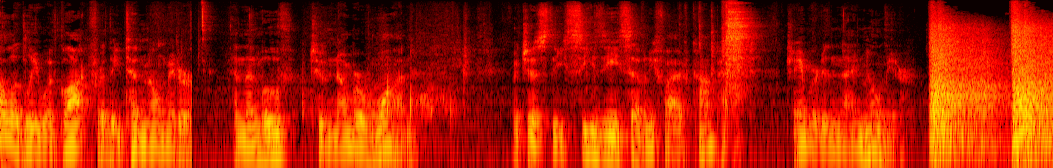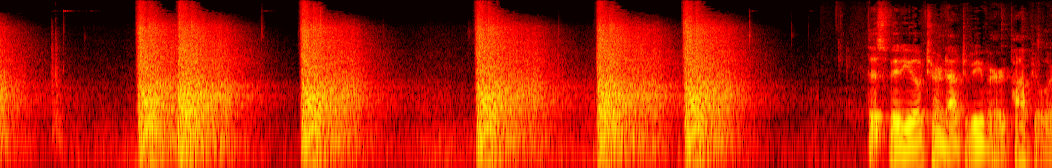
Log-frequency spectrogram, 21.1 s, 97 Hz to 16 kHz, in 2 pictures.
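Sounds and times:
pistol shots echoing indoors: 9.3 - 11.0, 11.8 - 18.4.

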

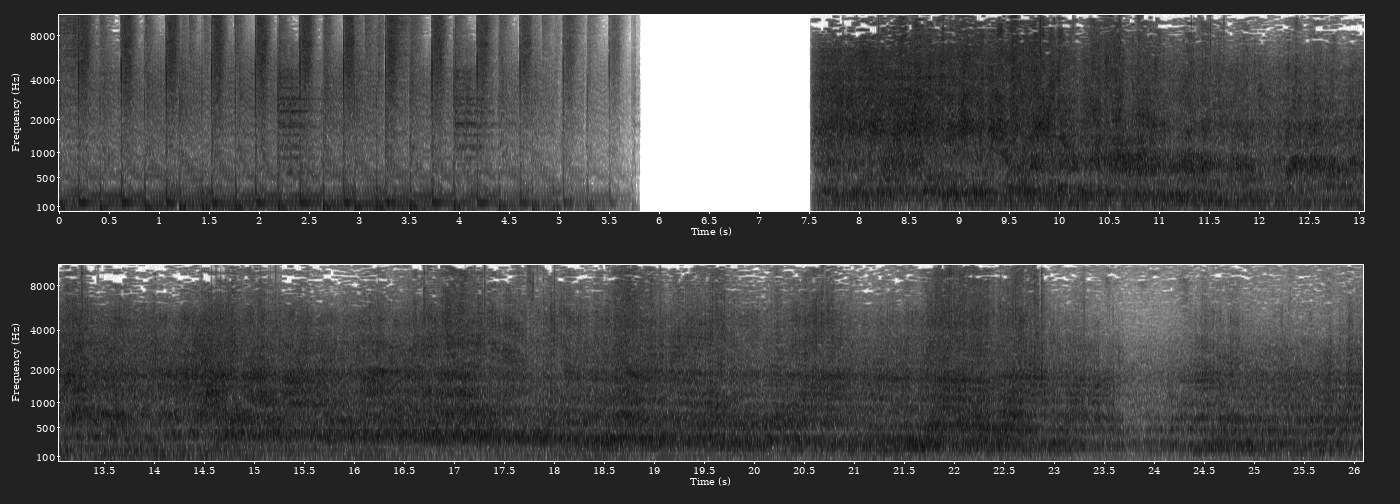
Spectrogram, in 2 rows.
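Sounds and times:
fighter jet engines overhead: 0.0 - 5.4, 7.6 - 26.0.

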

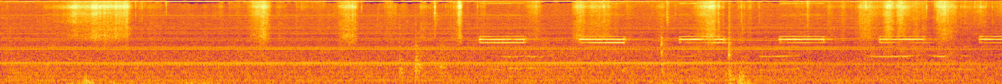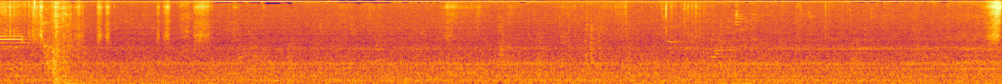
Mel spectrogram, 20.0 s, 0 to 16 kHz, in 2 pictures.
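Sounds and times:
steady electrical hum: 0.0 - 20.0
two-tone electronic beep: 4.7 - 10.4.

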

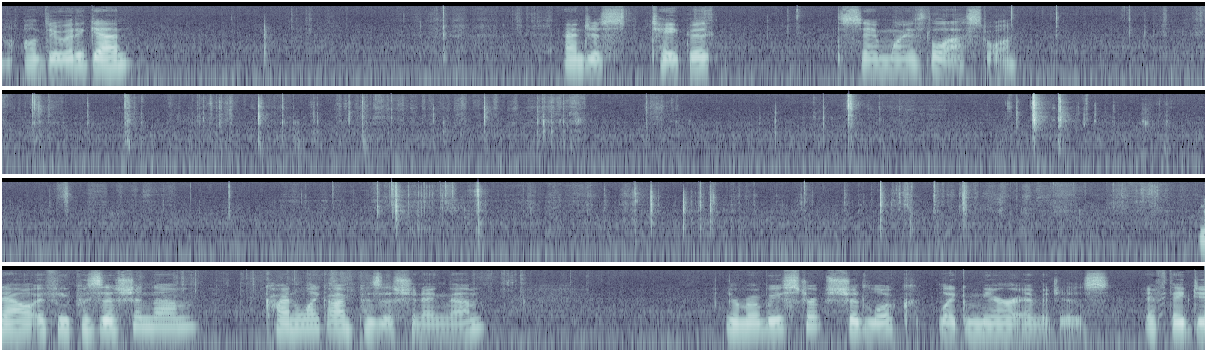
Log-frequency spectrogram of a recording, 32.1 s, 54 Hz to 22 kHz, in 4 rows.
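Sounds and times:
paper rustling and crinkling: 7.4 - 12.6, 13.4 - 24.0
small clicks of paper and tape: 18.2 - 23.7.

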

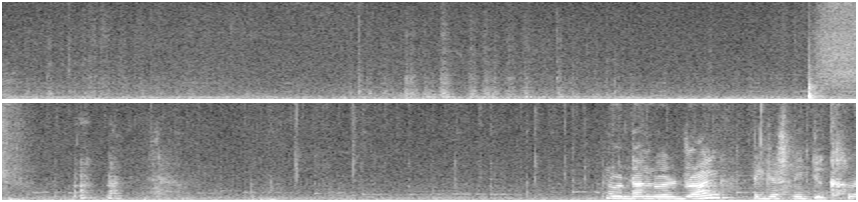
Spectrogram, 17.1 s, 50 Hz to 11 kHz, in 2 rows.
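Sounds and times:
marker scratching on paper: 3.6 - 6.2.

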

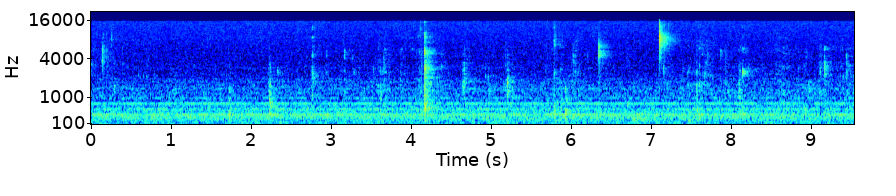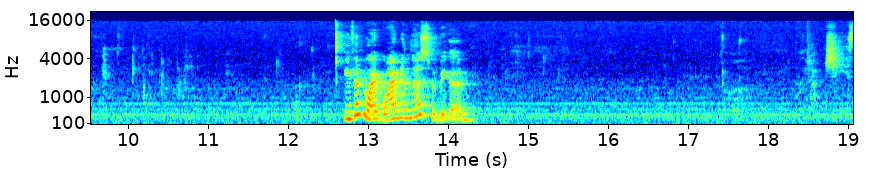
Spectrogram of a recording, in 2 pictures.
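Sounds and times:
faint hum: 0.0 - 19.0
closed-mouth chewing: 1.7 - 12.7.

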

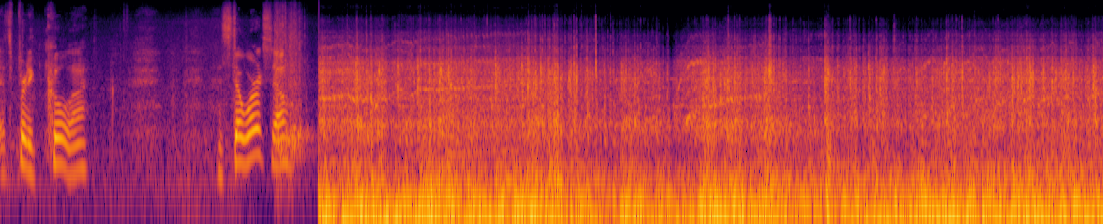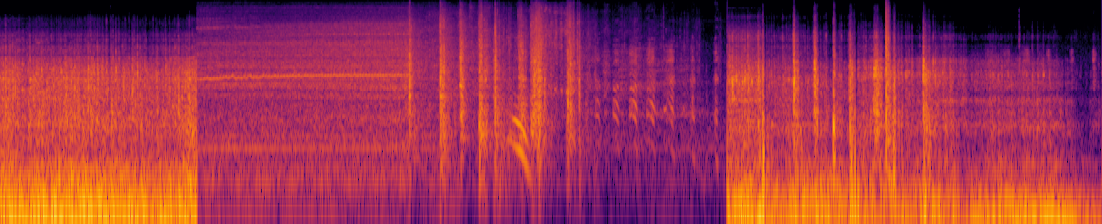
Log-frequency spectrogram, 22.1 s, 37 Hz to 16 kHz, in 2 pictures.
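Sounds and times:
rc truck rumble: 3.0 - 16.0, 18.3 - 22.0
wind buffeting: 3.2 - 13.0.

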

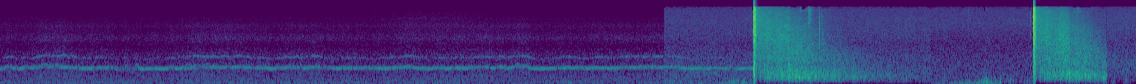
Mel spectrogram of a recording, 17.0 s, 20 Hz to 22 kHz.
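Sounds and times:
sharp crack with rushing tail: 11.2 - 14.0, 15.5 - 17.0.

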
